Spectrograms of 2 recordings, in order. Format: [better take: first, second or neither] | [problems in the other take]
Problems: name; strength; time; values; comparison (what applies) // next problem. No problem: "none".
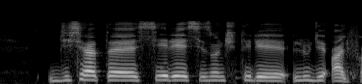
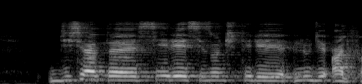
first | noise reduction (neural separator model SepFormer DNS4)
